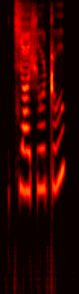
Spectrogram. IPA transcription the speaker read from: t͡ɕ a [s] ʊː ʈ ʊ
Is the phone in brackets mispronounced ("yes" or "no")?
yes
